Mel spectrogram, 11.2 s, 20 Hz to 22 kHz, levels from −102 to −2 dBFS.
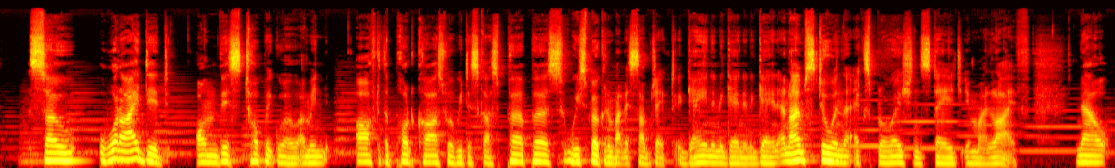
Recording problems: background music; faint; throughout; 25 dB below the speech

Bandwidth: 18 kHz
